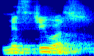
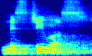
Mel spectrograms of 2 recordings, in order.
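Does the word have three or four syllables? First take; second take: three; three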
